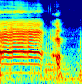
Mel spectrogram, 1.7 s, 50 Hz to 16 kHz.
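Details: A single strong, high-pitched wail from a 7 lb newborn girl in the delivery room that breaks off into quieter room sounds; vigorous newborn cry right after birth.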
